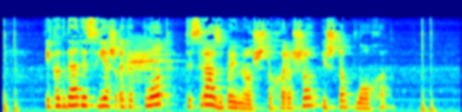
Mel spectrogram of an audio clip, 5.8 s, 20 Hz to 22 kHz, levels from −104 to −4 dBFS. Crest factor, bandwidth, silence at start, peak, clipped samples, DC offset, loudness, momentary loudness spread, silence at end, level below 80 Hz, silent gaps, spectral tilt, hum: 18 dB; 11.5 kHz; 0.05 s; -4 dBFS; under 0.1%; under 0.1%; -20 LUFS; 19 LU; 0.35 s; -56 dBFS; none; -3 dB/octave; none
